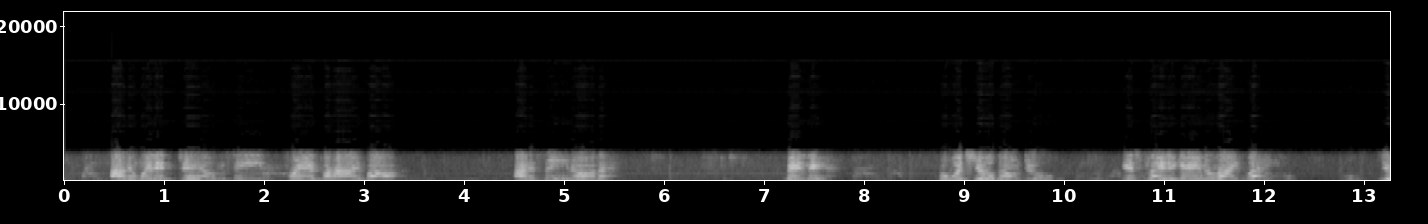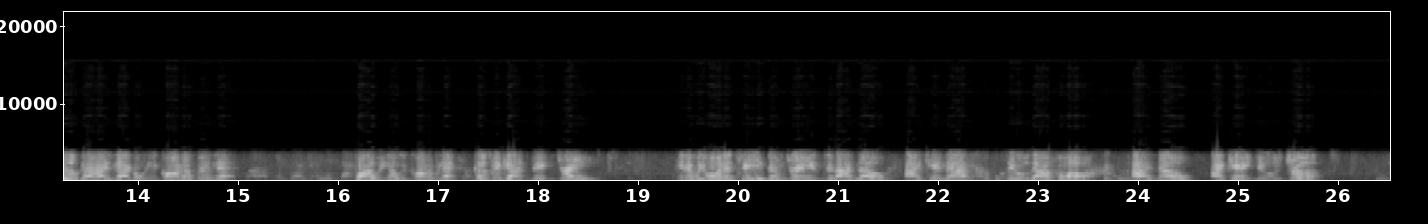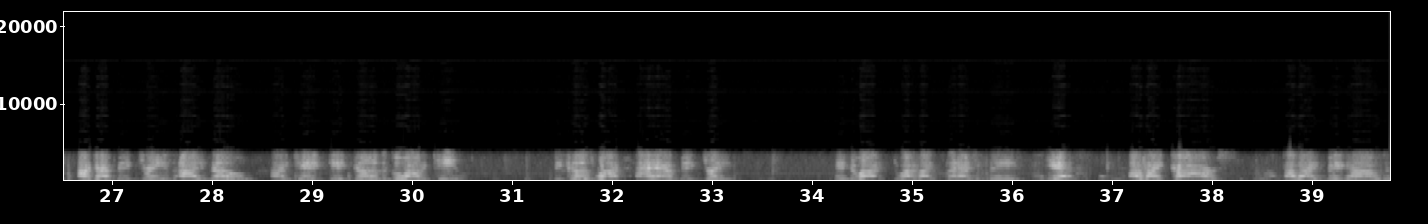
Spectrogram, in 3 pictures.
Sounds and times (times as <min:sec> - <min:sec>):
Female speech, woman speaking: 0:00.0 - 0:00.5, 0:07.8 - 0:08.5, 0:09.9 - 0:10.8, 0:11.9 - 0:13.0, 0:15.1 - 0:16.2, 0:22.3 - 0:24.0, 0:36.2 - 0:37.2, 0:38.2 - 0:38.8
Narration, monologue: 0:00.0 - 0:39.7
Male speech, man speaking: 0:00.5 - 0:03.4, 0:04.5 - 0:05.6, 0:07.2 - 0:07.8, 0:08.8 - 0:09.9, 0:10.6 - 0:12.1, 0:13.2 - 0:15.0, 0:16.2 - 0:18.6, 0:19.4 - 0:25.9, 0:26.7 - 0:30.6, 0:31.4 - 0:33.2, 0:34.2 - 0:39.7.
